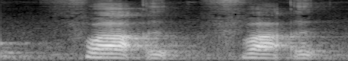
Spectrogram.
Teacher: രണ്ടു ചുണ്ടുകൾ താഴെ ചുണ്ടും മേലെ മുൻപല്ലുകളുടെ തലയും പറഞ്ഞു നോക്കൂ ഫാഹ് ഫാഹ് താഴത്തെ ചുണ്ടുമലേക്ക് മേലെ മുൻപല്ലിന്റെ തല ഇങ്ങനെ വരുന്നത് കാണാം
